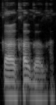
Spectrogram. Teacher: तो कंठ ध्वनियों में कौन कौन होता है? तो जो क वर्ग होता है ये सभी को कंठ ध्वनियाँ बोला जाएगा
